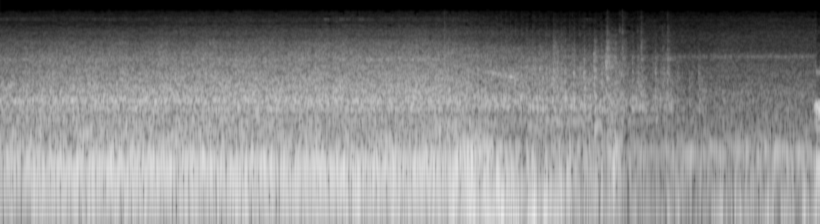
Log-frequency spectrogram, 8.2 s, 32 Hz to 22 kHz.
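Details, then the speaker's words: Champion 4000 W starting, 3500 W running generator after a carburettor clean, since the clogged carb had left it not running: steady, even low engine drone with no misses or surging, reading 110–120 V on the voltmeter; running smoothly. "but it sounds like it's running good"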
